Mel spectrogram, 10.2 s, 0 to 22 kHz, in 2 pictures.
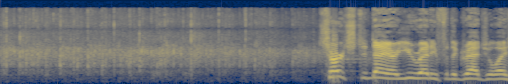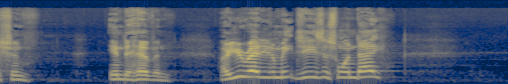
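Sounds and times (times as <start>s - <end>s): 
large church audience applauding graduates: 0.0s - 3.7s
speech: 3.2s - 5.4s, 6.2s - 9.0s.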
